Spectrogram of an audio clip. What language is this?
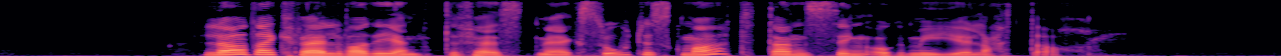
Norwegian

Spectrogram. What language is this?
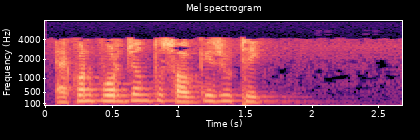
Bangla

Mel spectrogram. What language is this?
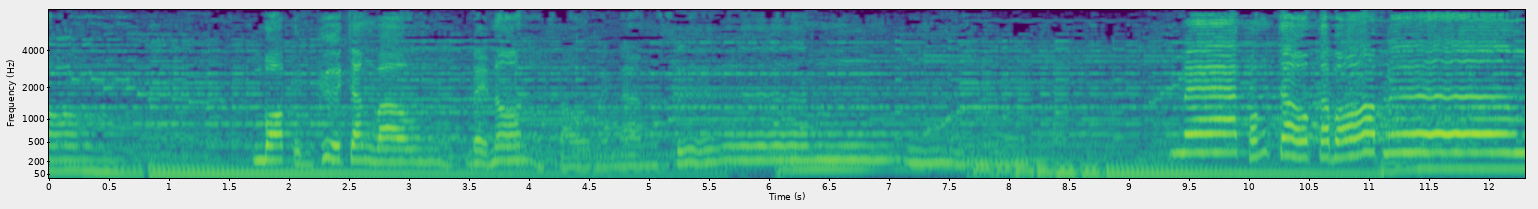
Thai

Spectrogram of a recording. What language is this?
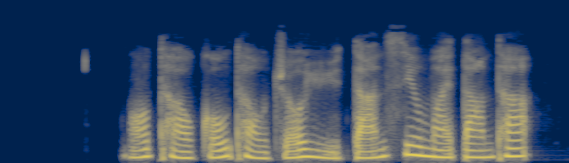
Cantonese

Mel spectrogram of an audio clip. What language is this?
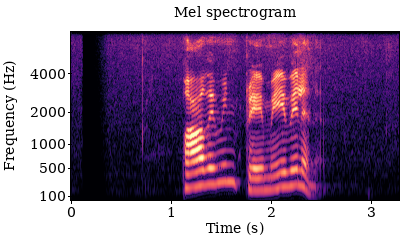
Sinhala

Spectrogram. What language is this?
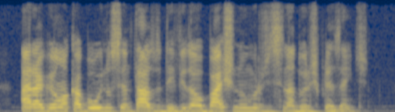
Portuguese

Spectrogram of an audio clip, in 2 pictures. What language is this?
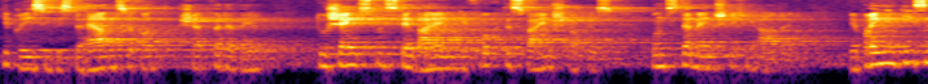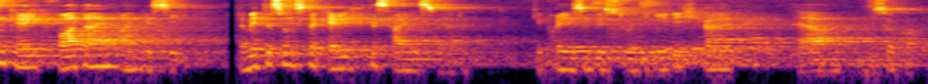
German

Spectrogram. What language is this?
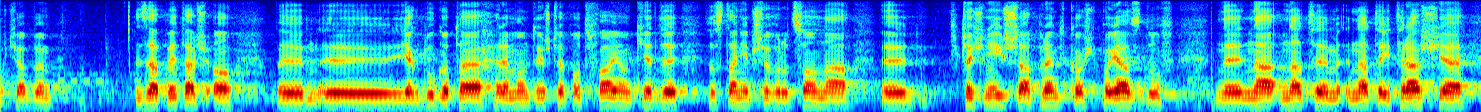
Polish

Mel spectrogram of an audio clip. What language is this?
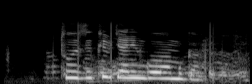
Kinyarwanda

